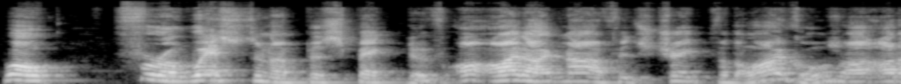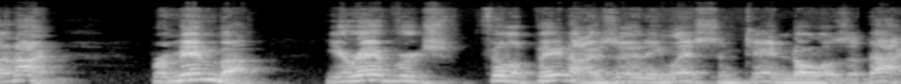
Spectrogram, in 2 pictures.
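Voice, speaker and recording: With an Australian accent, a man talks at a fairly quick pace in a high-pitched, bright, sharp voice, his intonation lively and his loudness swinging widely. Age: 60s. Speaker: traveller sharing experiences. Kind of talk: casual group chat.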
